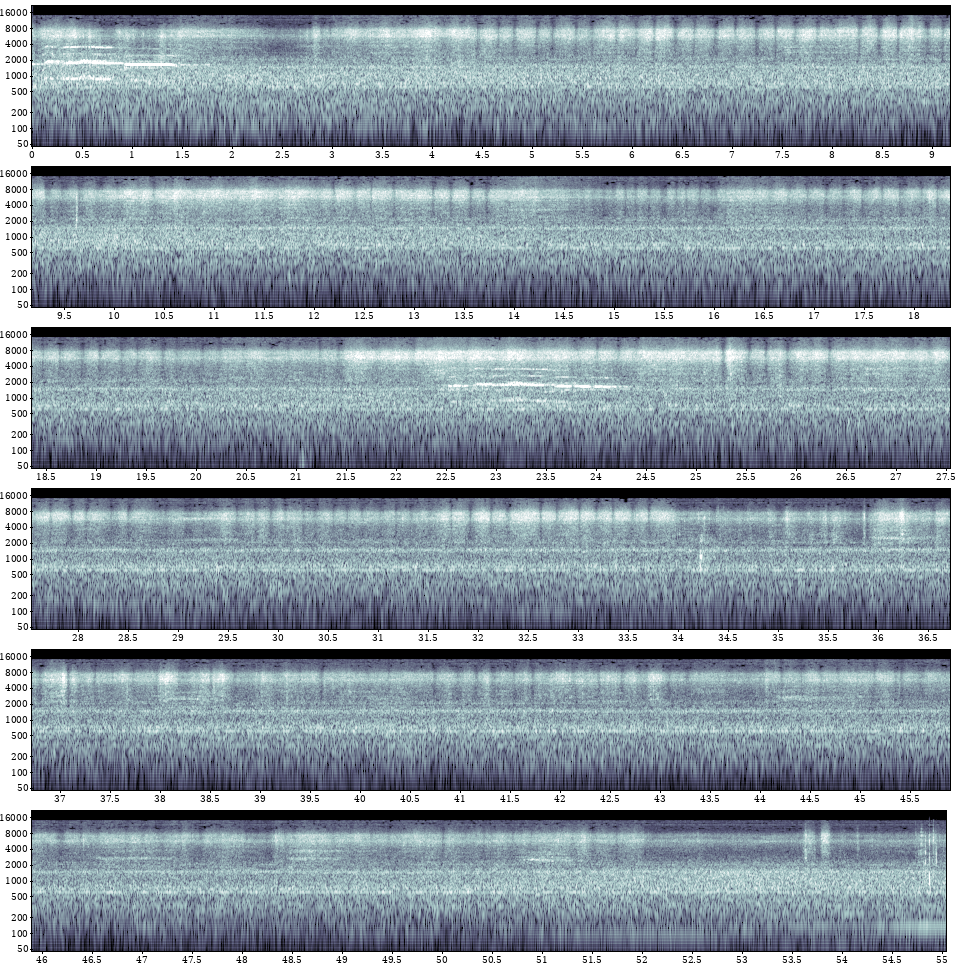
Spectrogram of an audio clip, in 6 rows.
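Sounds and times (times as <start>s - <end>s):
hand scrubbing rubbing hiss: 0.0s - 52.6s, 53.5s - 55.0s.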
